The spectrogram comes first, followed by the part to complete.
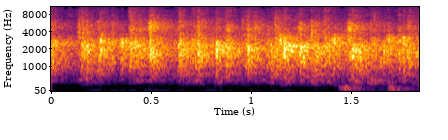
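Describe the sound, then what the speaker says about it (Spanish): A Spanish-speaking audience at a talk or presentation claps to welcome two speakers to the stage, a brief burst of dense clapping heard close, with a couple of low thuds near the end. "Un aplauso, por favor."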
